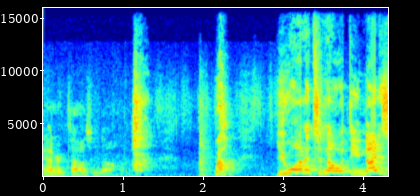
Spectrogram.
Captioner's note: scoffs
